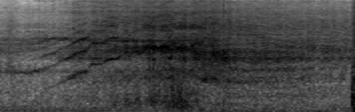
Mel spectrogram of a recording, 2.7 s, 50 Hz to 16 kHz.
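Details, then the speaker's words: Axial Ryft RC with Hobbywing AXE 3300 R2 and low gear: on a launch the motor whine climbs fast, then sags and fades as power drops out, with the ESC giving up on the launch. "okay the esc just amped out the esc just gave up on that launch right there whew that was all it had so that launch in second gear the esc literally like almost shut down"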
